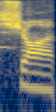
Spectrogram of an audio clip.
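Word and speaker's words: Chone: okay Joan figgins yeah c-h-o-n-e pronounced Sean I always thought that was funny John Lackey who came to my cubbies in 2016.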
